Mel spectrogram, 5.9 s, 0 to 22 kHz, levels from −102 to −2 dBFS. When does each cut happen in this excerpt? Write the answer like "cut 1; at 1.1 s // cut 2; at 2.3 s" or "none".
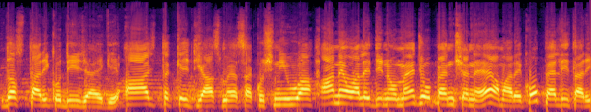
cut 1; at 3.2 s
